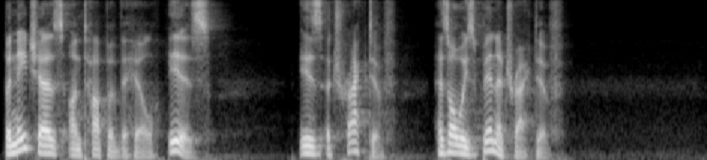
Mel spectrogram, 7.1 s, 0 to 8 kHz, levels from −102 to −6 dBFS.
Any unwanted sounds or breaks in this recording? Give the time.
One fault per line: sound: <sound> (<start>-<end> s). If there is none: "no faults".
no faults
